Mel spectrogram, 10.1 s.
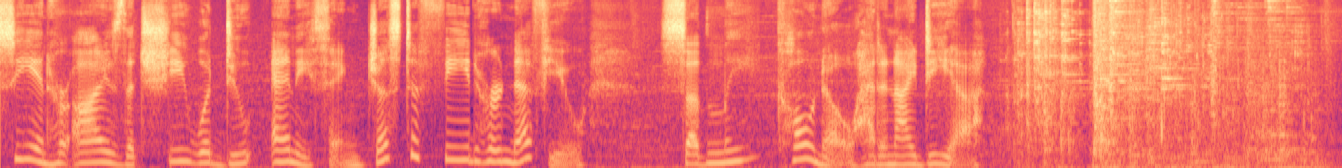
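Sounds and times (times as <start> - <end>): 
speech: 0.1 - 7.5
bowls knocked off a table, breaking: 7.5 - 10.0.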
